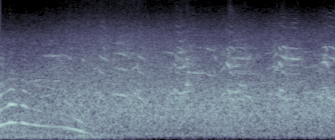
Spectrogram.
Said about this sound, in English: like this moment from the green roof of the Javits Center in New York City while exploring their herring gull colony. Okay, look at this. See, they're learning how to fly right now.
